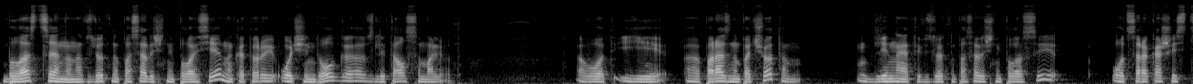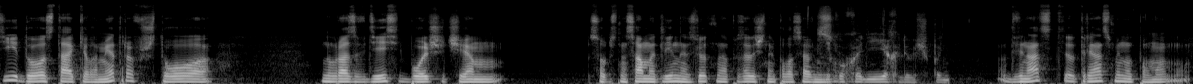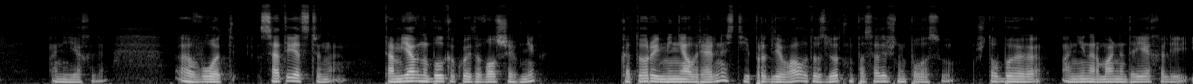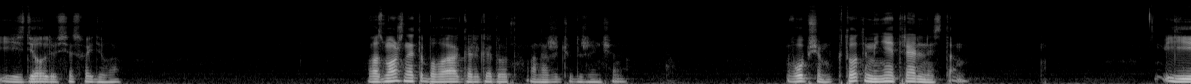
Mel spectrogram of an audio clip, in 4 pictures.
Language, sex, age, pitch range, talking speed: Russian, male, 20-39, 115-135 Hz, 115 wpm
